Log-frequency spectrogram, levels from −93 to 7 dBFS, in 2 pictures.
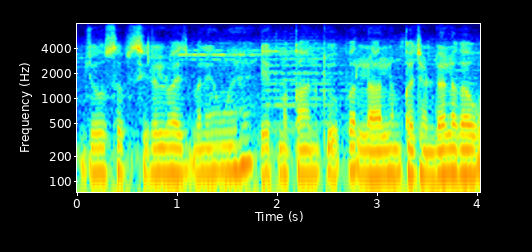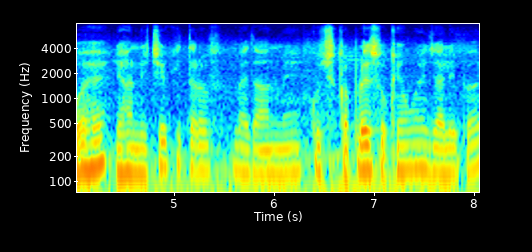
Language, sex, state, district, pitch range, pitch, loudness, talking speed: Hindi, male, Bihar, Gaya, 120-135 Hz, 125 Hz, -24 LUFS, 230 wpm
